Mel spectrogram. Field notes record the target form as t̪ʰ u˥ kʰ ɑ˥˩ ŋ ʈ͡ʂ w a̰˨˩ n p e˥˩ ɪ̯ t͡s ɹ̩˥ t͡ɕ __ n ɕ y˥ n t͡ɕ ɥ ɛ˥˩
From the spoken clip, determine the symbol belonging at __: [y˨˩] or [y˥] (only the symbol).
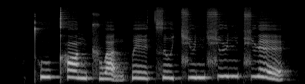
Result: y˥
